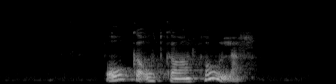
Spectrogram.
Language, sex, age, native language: Icelandic, female, 60-69, Icelandic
